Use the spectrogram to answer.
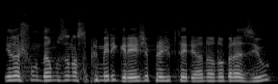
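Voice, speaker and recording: A man's voice: sits high, steady tone, very fast, natural voice. A man playing an earnest young missionary pastor, telling his life story in a staged interview. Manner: earnest, reflective storytelling with frequent tag questions. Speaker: interviewee in a church play. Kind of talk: staged interview, church theatre. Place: church hall. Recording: reverberant church hall.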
